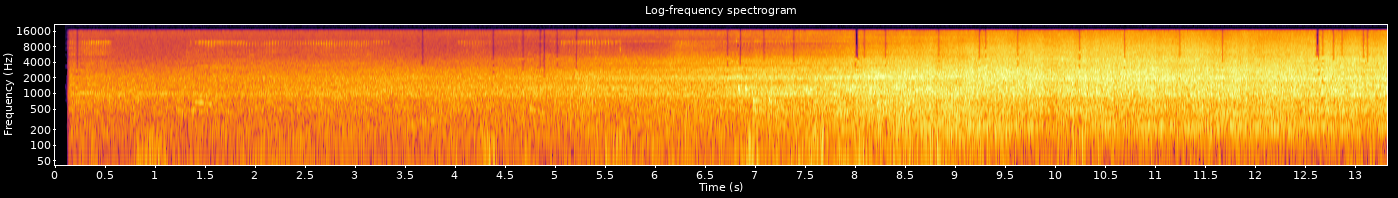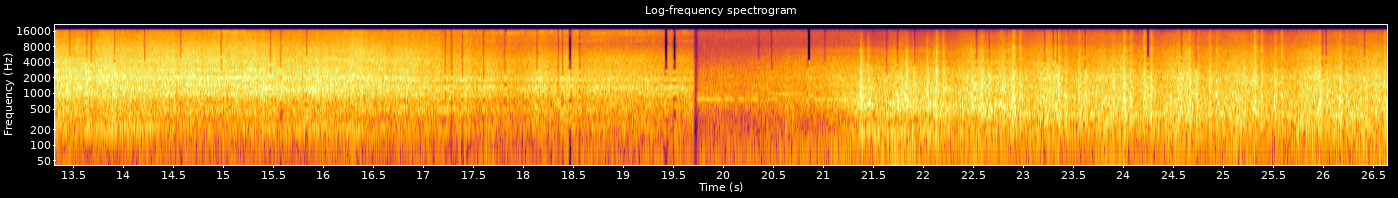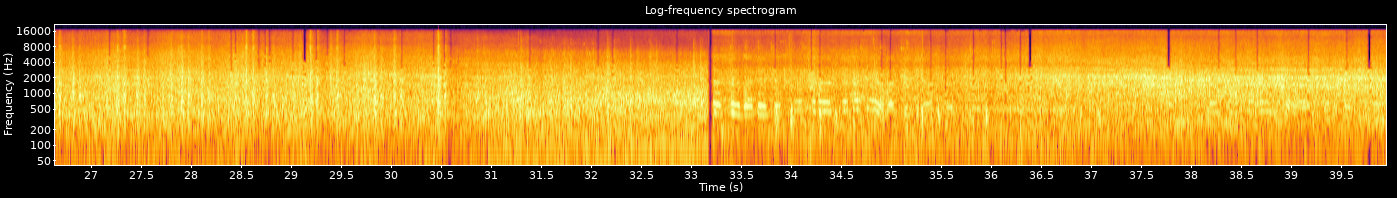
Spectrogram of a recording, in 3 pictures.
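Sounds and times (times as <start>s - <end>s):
electric train passing at speed: 0.2s - 39.9s
train wheels clattering on bridge: 21.3s - 33.2s.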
